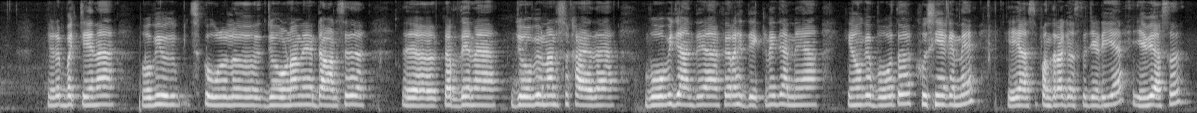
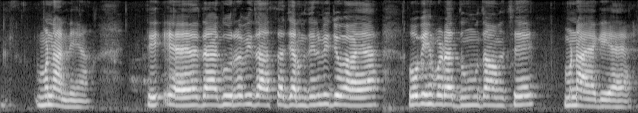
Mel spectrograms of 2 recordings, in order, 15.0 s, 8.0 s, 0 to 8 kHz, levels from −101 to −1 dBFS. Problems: background sounds at intervals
